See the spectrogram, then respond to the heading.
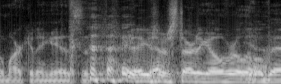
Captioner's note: laugh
